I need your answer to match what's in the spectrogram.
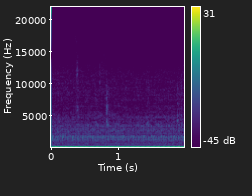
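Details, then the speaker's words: Toyota Landcruiser 79 Series four-cylinder automatic diesel on a freezing cold morning: deep, steady, even idle just after a cold start, quiet, with no usual cold start rattle or knock. "Oh, no cold start rattle. Did you hear that? That was quite a quiet start."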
